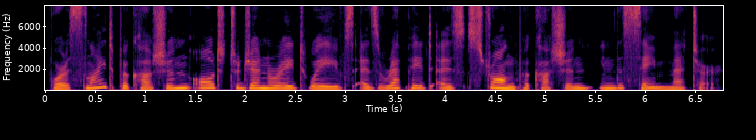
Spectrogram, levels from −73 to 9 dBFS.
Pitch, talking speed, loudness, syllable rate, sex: 215 Hz, 150 wpm, -18 LUFS, 4.2 syllables/s, female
